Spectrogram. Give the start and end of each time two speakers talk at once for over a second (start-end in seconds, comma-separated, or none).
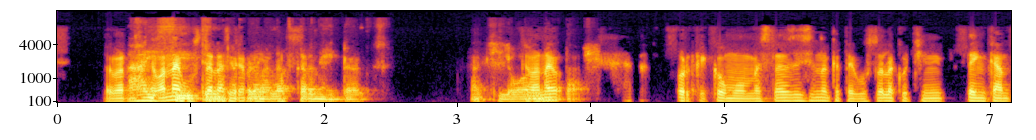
0.5-1.9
